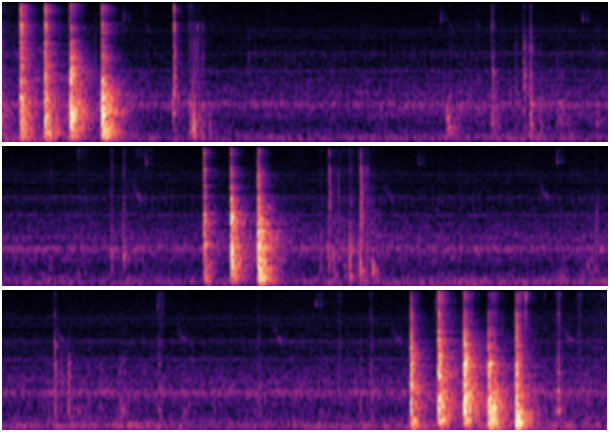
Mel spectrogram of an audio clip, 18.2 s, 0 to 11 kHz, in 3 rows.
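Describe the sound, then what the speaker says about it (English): Plastic rivets being tapped into place on a BMW 3 Series during a washer pump replacement, quick clusters of sharp close taps separated by quiet pauses. "push that into place, and give them a tap"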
